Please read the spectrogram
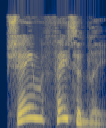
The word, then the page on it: shamefacedly: British English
